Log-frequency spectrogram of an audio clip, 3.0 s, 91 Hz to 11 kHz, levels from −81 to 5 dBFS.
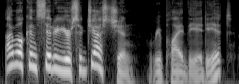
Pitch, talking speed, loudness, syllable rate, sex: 155 Hz, 160 wpm, -18 LUFS, 5.2 syllables/s, male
